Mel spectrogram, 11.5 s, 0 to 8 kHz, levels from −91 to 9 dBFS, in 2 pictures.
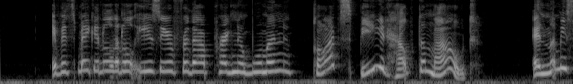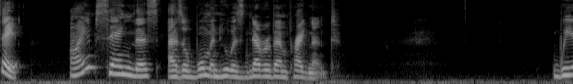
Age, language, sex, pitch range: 40-59, English, female, 145-230 Hz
